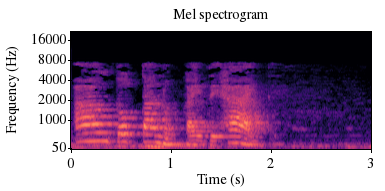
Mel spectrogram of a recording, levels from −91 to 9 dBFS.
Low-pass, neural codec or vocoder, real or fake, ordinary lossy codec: 7.2 kHz; none; real; MP3, 32 kbps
